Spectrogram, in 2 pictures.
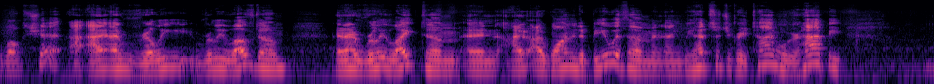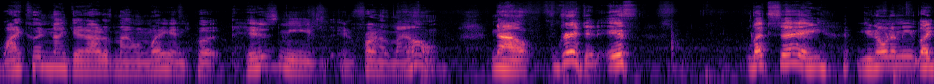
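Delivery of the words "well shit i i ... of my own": usual speaking voice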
